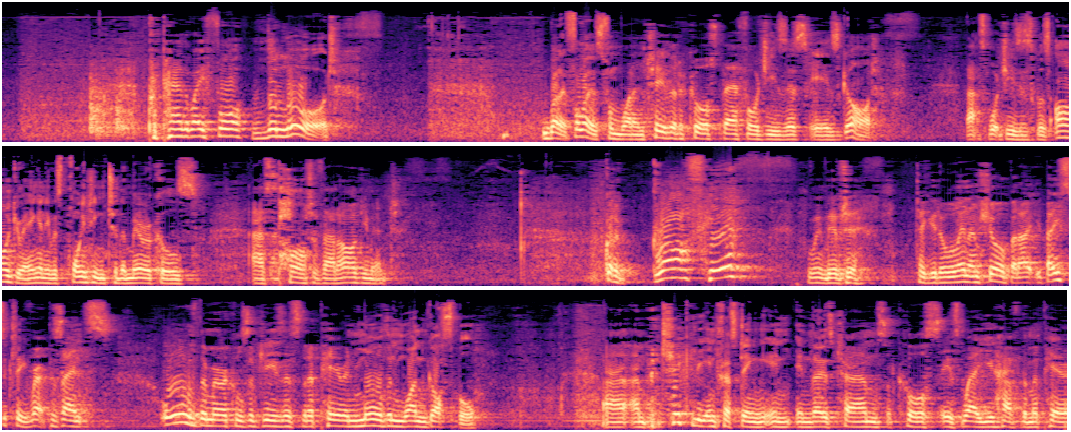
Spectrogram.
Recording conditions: large echoing room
